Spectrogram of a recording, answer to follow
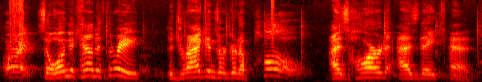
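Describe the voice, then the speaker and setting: A woman with a medium-pitched voice performs live magic show patter for children, taking her time. As a stage magician, she gives step-by-step instructions and coaxes the young audience with frequent check-in questions.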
